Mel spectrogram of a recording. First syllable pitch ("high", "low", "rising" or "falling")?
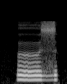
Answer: high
